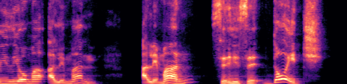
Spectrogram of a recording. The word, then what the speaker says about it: Deutsch: Y cuando tú veas en alemán esta combinación T, S, C, H, vas a pronunciar ch, cha, che, chi, cho, chu.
